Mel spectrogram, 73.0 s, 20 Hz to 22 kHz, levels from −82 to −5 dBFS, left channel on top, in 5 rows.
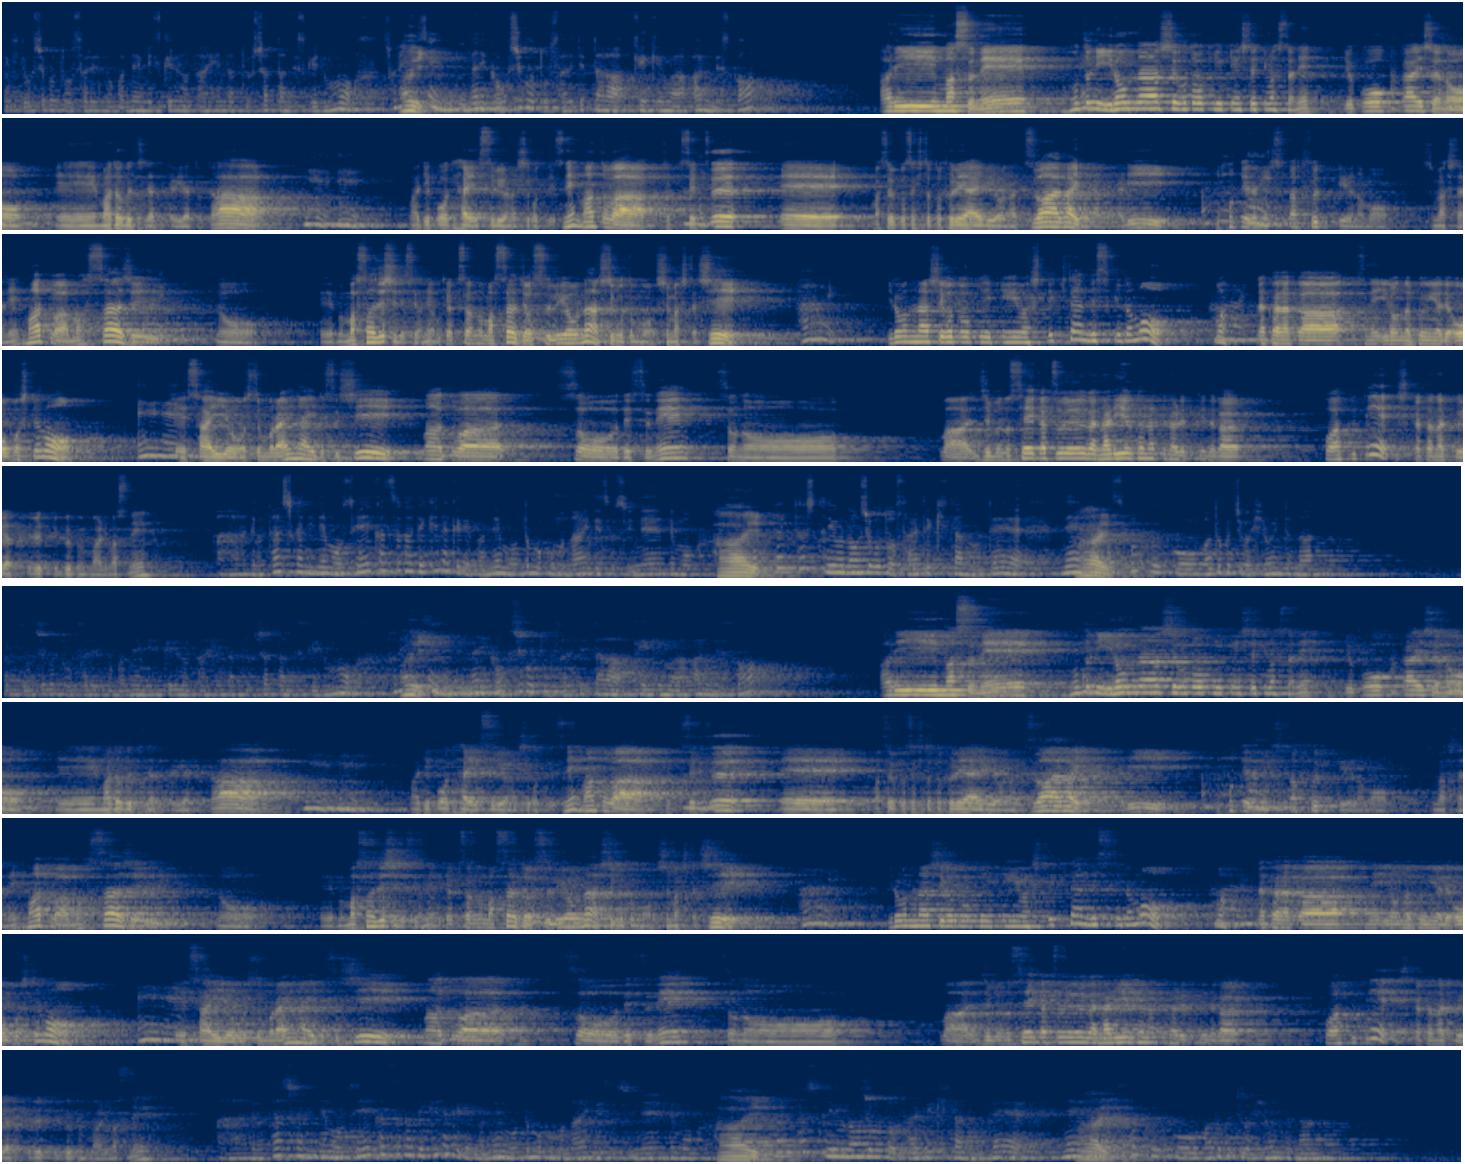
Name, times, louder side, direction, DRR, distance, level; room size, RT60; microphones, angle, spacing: voice 1, 0.0-7.5 10.8-11.2 14.4-14.7 17.6-18.2 21.4-21.7 26.6-27.3 30.6-30.9 34.5-34.8 37.1-37.6 38.3-38.4 41.3-41.7 45.2-45.8 48.2-48.8 60.6-71.6, left 1 dB, 85° left, 4 dB, 1.3 m, -42 dB
voice 2, 8.8-10.2 10.6-13.1 13.4-14.8 15.1-17.2 18.7-21.1 21.7-21.9 22.4-23.0 23.3-25.5 25.7-26.2 26.7-27.3 27.7-28.5 28.8-30.8 31.3-31.7 32.4-36.6 38.1-40.8 41.3-41.5 41.8-44.5 45.5-47.7 48.0-48.8 49.5-50.7 51.0-52.2 53.2-56.2 57.0-59.9 65.5-66.0 69.2-69.5, left 4 dB, 60° left, 7 dB, 0.5 m, -31 dB
15.5 x 14.0 x 3.6 m, 2.3 s
head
